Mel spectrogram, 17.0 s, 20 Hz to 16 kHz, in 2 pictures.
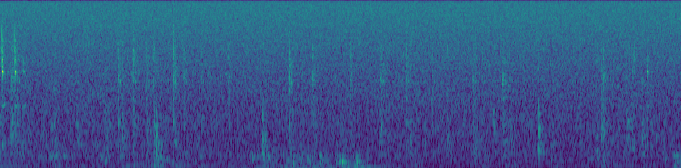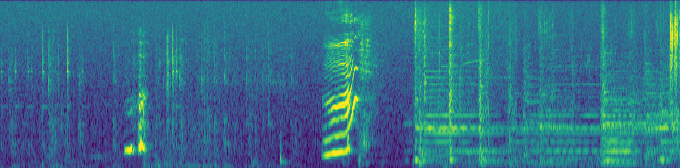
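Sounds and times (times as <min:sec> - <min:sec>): child squealing: 0:12.6 - 0:13.2.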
